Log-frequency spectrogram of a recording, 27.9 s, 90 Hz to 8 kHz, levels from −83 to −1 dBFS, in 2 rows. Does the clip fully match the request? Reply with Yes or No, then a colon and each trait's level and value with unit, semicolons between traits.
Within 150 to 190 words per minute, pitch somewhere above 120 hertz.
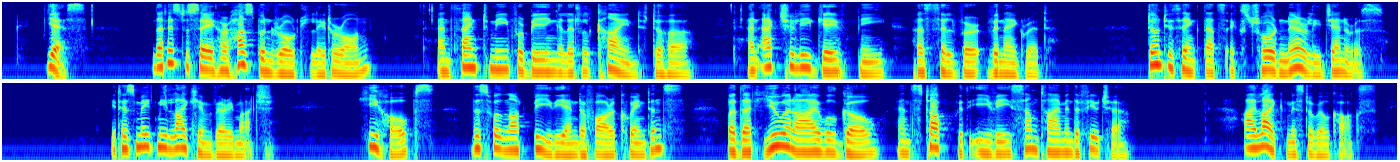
Yes: average, 160 wpm; medium, 140 Hz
